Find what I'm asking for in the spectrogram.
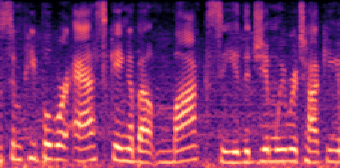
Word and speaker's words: MXE: So that's Moxie. Moxie is how you pronounce it, but it's spelled M-X-E.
